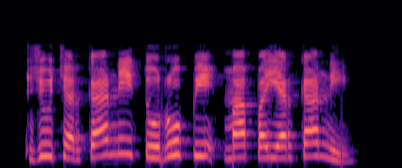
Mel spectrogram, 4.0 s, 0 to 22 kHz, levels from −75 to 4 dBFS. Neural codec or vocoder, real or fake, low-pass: none; real; 7.2 kHz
